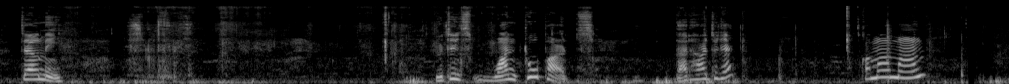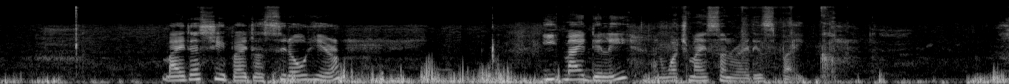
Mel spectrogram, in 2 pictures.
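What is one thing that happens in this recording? A woman chews and bites into food.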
